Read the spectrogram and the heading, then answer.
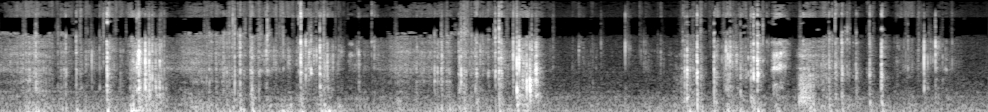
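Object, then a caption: Bar of soap scraped with a steel blade. A steel utility blade shaves and scrapes flakes off the surface of a solid, hand-sized, rectangular yellow bar of soap held in hands with painted nails. The result is a run of crisp, bright scraping and shaving strokes with short crackling bursts, separated by brief quiet pauses.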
